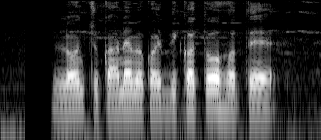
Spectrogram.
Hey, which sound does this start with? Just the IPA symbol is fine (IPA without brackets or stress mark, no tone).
l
